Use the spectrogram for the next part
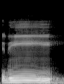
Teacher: را کو بھی باریک پڑھنا ہے، را کے نیچے زیر ہے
